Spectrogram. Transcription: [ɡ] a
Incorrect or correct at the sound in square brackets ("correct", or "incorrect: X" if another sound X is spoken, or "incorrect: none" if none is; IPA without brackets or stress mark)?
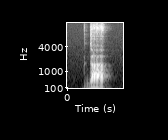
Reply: correct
